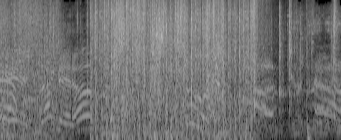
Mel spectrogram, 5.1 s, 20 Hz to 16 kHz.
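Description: Sustained gunfire in the crime video game Mafia 3, a dense burst of rapid shots filling several seconds, with shouting voices over the fight and a final sharp report as it thins out.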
